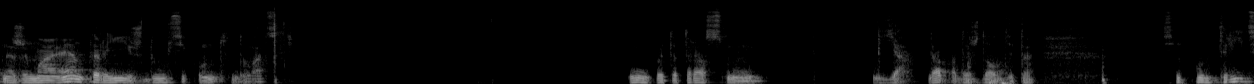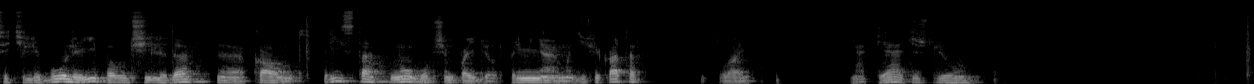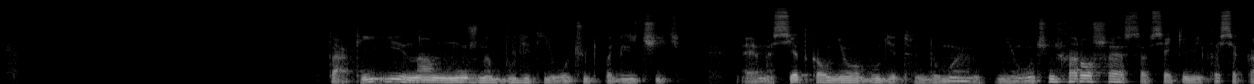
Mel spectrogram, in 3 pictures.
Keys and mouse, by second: 6.6-7.1 middle drag, 8.3-8.7 shift+middle drag, 8.9 middle click, 12.9-13.2 middle drag, 16.3 middle click, 18.4-37.6 drag.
